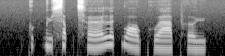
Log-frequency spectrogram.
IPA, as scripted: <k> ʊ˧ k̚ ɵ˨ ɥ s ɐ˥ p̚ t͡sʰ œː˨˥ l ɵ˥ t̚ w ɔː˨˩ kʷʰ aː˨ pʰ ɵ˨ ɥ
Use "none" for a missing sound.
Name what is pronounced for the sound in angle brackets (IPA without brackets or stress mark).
k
